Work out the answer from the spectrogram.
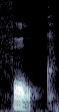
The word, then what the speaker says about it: Faulk: Faulk or Faulk? Like Marshall Faulk? Folk Faulk. I'm asking. What am I? What am I saying? You said Beep that out. I was a little concerned about the FCC coming for us. Faulk. Folk. Folk. Yeah.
